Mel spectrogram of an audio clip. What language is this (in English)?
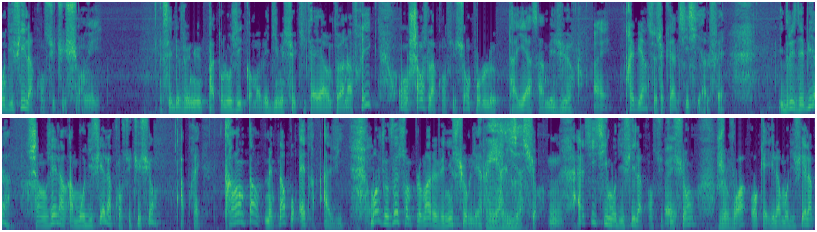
French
